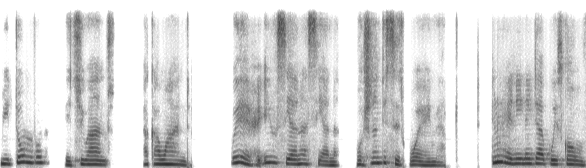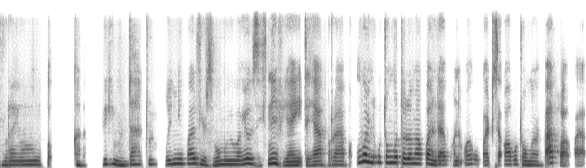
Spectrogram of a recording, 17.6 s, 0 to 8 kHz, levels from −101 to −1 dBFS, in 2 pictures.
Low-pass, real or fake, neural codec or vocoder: 7.2 kHz; fake; codec, 16 kHz, 2 kbps, X-Codec, HuBERT features, trained on LibriSpeech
